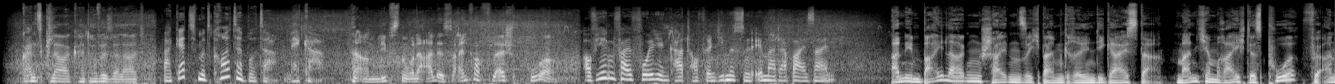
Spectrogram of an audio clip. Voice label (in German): Beitrag Grillbeilagen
